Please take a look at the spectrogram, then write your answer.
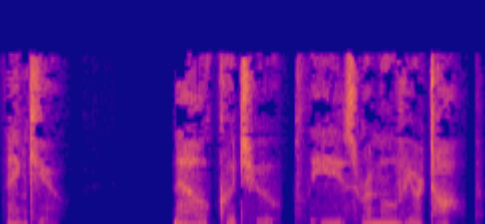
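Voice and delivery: slow, soft, polite whisper; whispering intruder. A narrator's reading. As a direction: whisper the request slowly, chillingly courteous. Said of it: "that loathsome whispering man".

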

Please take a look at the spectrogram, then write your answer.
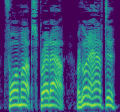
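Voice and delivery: high, loud battle orders; shouted orders. Acted. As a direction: bark commands to the squad. Squad leader barking orders in battle.

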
